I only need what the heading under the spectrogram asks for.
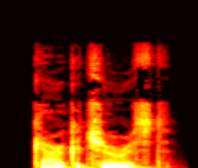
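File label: "caricaturist", British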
